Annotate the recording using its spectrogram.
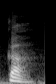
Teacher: का में जीभ का पिछला भाग जो है वो जो कंठ स्थान पर वहाँ पर जाके थोड़ा सा टच करता है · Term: व्यंजनों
